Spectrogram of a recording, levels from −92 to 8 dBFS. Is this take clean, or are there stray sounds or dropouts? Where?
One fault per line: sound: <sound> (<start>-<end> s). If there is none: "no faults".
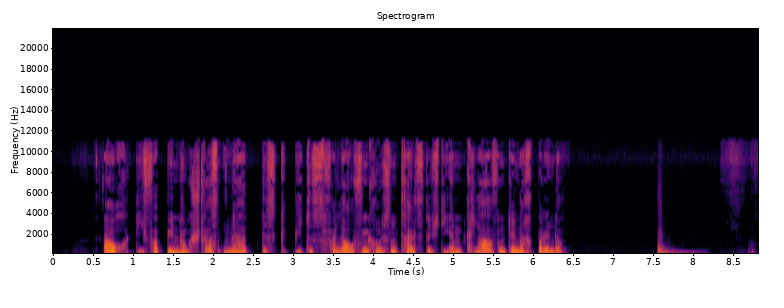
sound: thud (7.6-8.2 s)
